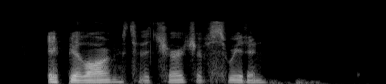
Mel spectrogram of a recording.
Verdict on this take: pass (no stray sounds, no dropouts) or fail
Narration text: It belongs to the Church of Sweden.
pass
